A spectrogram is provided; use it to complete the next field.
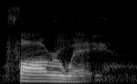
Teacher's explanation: So in British English, like the American pronunciation far away, the R returns.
